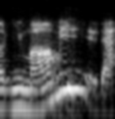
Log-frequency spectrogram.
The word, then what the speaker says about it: umami: So I'm excited to test it out, see what the meat looks like, and see that they call it umami.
